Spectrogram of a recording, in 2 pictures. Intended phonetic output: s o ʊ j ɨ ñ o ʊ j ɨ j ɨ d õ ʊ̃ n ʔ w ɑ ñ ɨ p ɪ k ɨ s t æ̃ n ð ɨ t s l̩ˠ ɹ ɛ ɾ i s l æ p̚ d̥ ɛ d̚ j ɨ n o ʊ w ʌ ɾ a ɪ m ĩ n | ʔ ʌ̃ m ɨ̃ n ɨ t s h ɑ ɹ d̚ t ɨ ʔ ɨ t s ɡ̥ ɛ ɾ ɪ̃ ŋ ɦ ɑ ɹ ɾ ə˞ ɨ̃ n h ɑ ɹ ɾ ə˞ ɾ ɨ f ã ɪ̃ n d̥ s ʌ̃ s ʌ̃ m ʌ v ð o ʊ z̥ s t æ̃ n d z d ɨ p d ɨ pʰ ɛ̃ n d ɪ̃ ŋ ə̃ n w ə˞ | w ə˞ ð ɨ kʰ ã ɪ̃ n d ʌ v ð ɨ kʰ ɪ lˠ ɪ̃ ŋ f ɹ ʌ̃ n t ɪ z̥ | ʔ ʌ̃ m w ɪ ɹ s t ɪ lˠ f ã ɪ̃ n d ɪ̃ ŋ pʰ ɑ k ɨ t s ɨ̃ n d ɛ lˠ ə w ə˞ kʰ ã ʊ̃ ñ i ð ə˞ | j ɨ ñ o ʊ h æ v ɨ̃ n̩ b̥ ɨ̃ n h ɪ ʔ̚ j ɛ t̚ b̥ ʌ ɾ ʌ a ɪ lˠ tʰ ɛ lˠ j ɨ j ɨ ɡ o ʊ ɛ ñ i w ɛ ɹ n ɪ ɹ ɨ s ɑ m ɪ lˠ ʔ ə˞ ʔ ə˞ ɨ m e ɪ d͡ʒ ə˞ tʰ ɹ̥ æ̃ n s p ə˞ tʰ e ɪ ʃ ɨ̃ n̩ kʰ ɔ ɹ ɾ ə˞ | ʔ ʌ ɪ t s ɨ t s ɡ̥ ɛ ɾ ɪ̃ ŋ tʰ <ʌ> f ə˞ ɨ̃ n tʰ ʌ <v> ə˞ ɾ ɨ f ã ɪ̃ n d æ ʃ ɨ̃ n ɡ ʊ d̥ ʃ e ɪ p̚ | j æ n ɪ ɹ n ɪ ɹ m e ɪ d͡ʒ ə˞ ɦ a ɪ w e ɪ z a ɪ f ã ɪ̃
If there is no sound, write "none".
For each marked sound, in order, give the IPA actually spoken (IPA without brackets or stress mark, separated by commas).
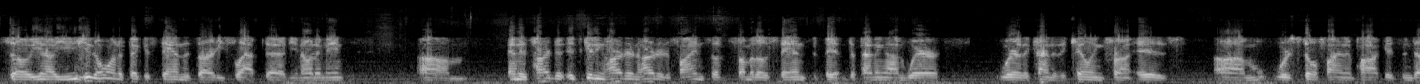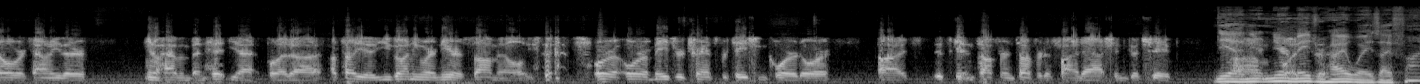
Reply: ʌ, f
